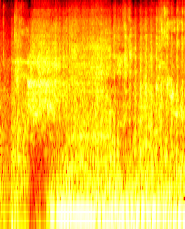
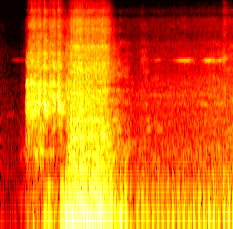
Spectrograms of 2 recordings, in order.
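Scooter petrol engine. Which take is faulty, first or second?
first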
